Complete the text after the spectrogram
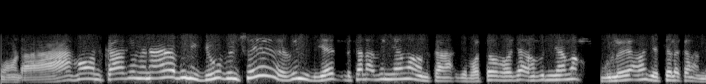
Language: Santali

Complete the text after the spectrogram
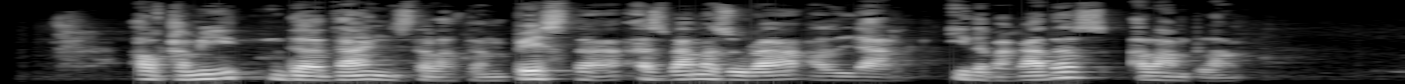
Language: Catalan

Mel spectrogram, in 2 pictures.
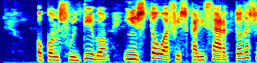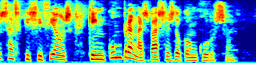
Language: Galician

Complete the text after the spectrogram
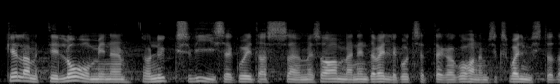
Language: Estonian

